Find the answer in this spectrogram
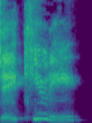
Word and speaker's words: JQT: and I help run JQT Vancouver. Pronounced "J-cutie", we are a group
